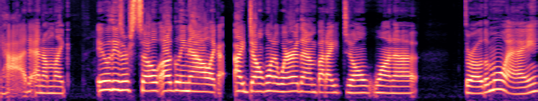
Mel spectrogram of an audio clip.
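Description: At a moderate pace, a woman speaks in a normal speaking voice, with a dry, close sound and no echo. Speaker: wardrobe stylist and brand founder. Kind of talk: casual interview chat.

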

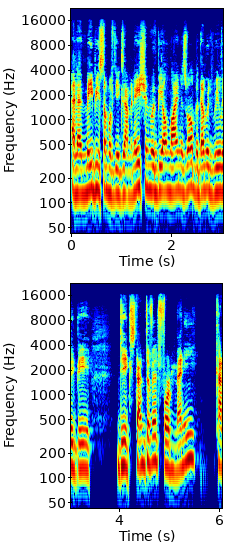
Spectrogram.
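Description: A man with a Dutch accent talks at a very fast pace in a very clean recording with a silent background. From Belgium. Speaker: ed tech executive. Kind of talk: interview. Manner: halting.

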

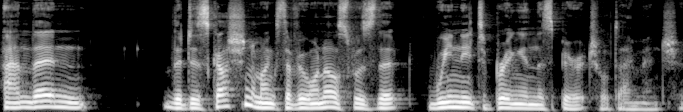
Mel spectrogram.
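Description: A man with a normal speaking voice at medium pitch, talking at a fairly quick pace with ordinary pitch variation. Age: 60s. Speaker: podcast co-host. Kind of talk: reflective conversation.

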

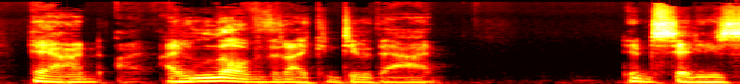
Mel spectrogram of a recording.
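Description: This man speaks with a Canadian accent, his very deep, low voice somewhat breathy and his pitch varying in an ordinary way. The recording is very clean, with a silent background. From Canada, Toronto area. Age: 30s. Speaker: wildlife filmmaker. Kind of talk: interview conversation. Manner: halting, many repetitions.

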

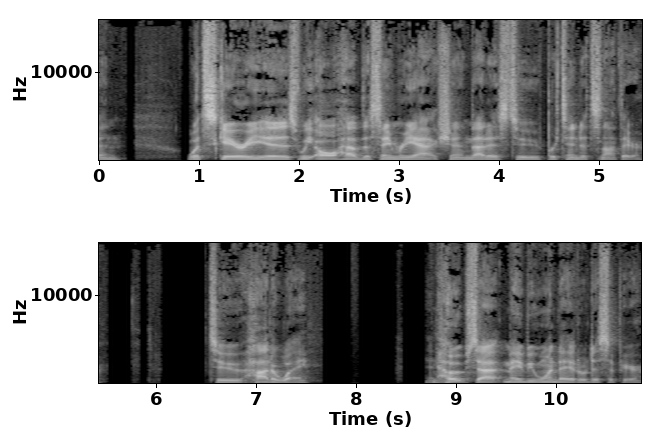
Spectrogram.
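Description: A man's very deep, low voice has a warm tone and fairly even intonation on a very clean recording with a silent background. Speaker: ex-pastor podcaster. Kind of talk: devotional talk. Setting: solo podcast. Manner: warm, conversational, filler words.

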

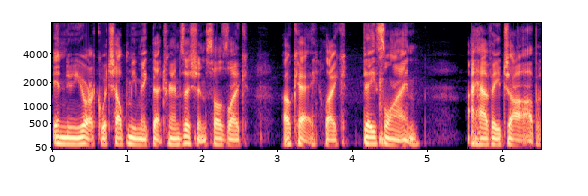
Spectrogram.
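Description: The speaker has an American accent, a moderate pace, fairly even intonation and very even loudness. The recording is very clean, with a silent background and a dry, close sound with no echo. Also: man, very deep, low pitch for a man. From Oklahoma. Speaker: singer-songwriter. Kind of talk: interview conversation. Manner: halting, many fillers.

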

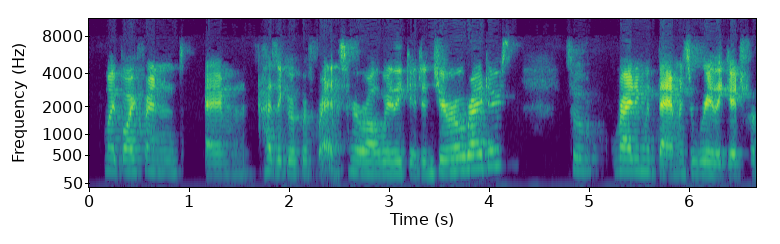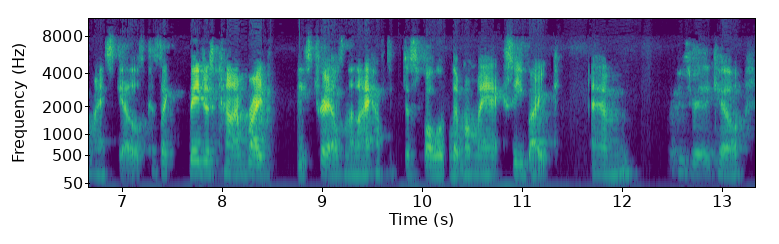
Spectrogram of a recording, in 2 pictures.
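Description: Here a woman speaks with ordinary pitch variation. She keeps a fairly quick pace. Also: medium pitch for a woman. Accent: Scottish. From Scotland. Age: 20s. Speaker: mountain bike racer. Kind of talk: interview.

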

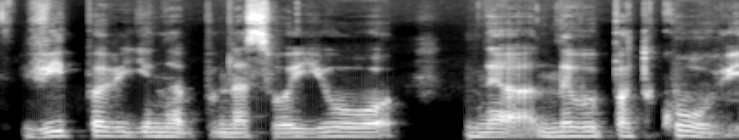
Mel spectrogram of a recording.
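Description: The speech moves at a very slow pace. Its sound is dry and close, with no echo. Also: man. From Ukraine, Donetsk. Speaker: historian and religious scholar, former captive. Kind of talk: interview.

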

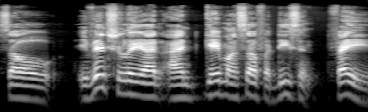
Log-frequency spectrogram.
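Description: On a very clean recording with a silent background, a man speaks with a Texan accent. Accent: Texan American. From Texas, Bryan. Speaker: barber. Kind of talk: casual chat.

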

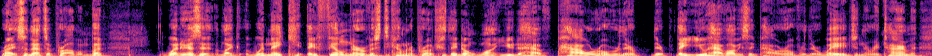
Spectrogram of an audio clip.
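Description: This man speaks at a very fast pace, medium in pitch, with vocal fry running through his voice. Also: ordinary pitch variation. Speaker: podcast host. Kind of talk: casual interview chat.

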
